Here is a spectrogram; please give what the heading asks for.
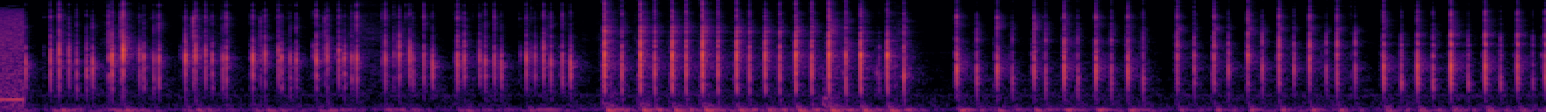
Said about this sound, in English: It just sounds amazing, and I love this keyboard so much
